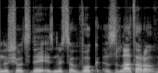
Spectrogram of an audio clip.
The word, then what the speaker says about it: Vuk Zlatarov: my guest on the show today is Mr vuk zlatarov V welcome to the show good to have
